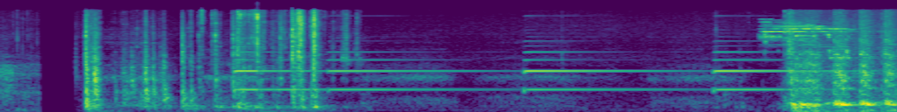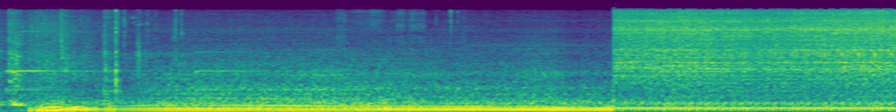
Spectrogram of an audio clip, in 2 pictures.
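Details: Toyota Tacoma engine started after replacing the drive belts: cranks, catches quickly and settles into a steady, even idle with no belt squeal or chirp.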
